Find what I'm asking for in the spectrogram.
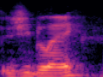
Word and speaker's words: Ghibli: But, it's actually pronounced Ghibli.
